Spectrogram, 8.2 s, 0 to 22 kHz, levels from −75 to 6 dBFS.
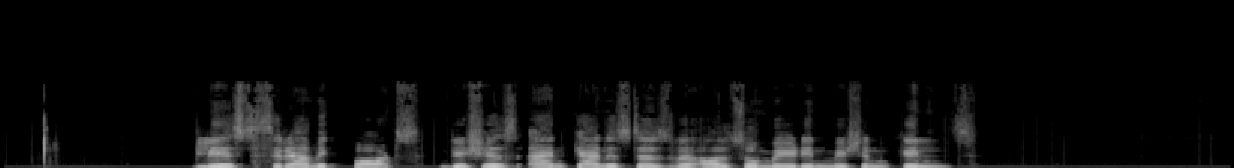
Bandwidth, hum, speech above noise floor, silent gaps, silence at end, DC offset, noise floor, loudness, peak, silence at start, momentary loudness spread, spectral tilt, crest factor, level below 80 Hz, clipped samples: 11.5 kHz; 50 Hz at -50 dBFS; 36 dB; none; 1.75 s; under 0.1%; -58 dBFS; -22 LUFS; -4 dBFS; 1.3 s; 15 LU; -6 dB/octave; 20 dB; -54 dBFS; under 0.1%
